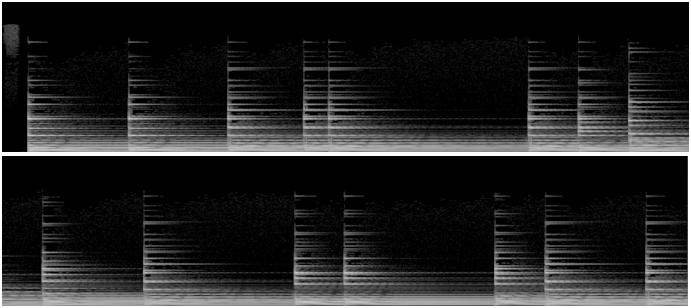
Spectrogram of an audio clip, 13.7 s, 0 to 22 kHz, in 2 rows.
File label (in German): F-Dur Electric Piano 2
